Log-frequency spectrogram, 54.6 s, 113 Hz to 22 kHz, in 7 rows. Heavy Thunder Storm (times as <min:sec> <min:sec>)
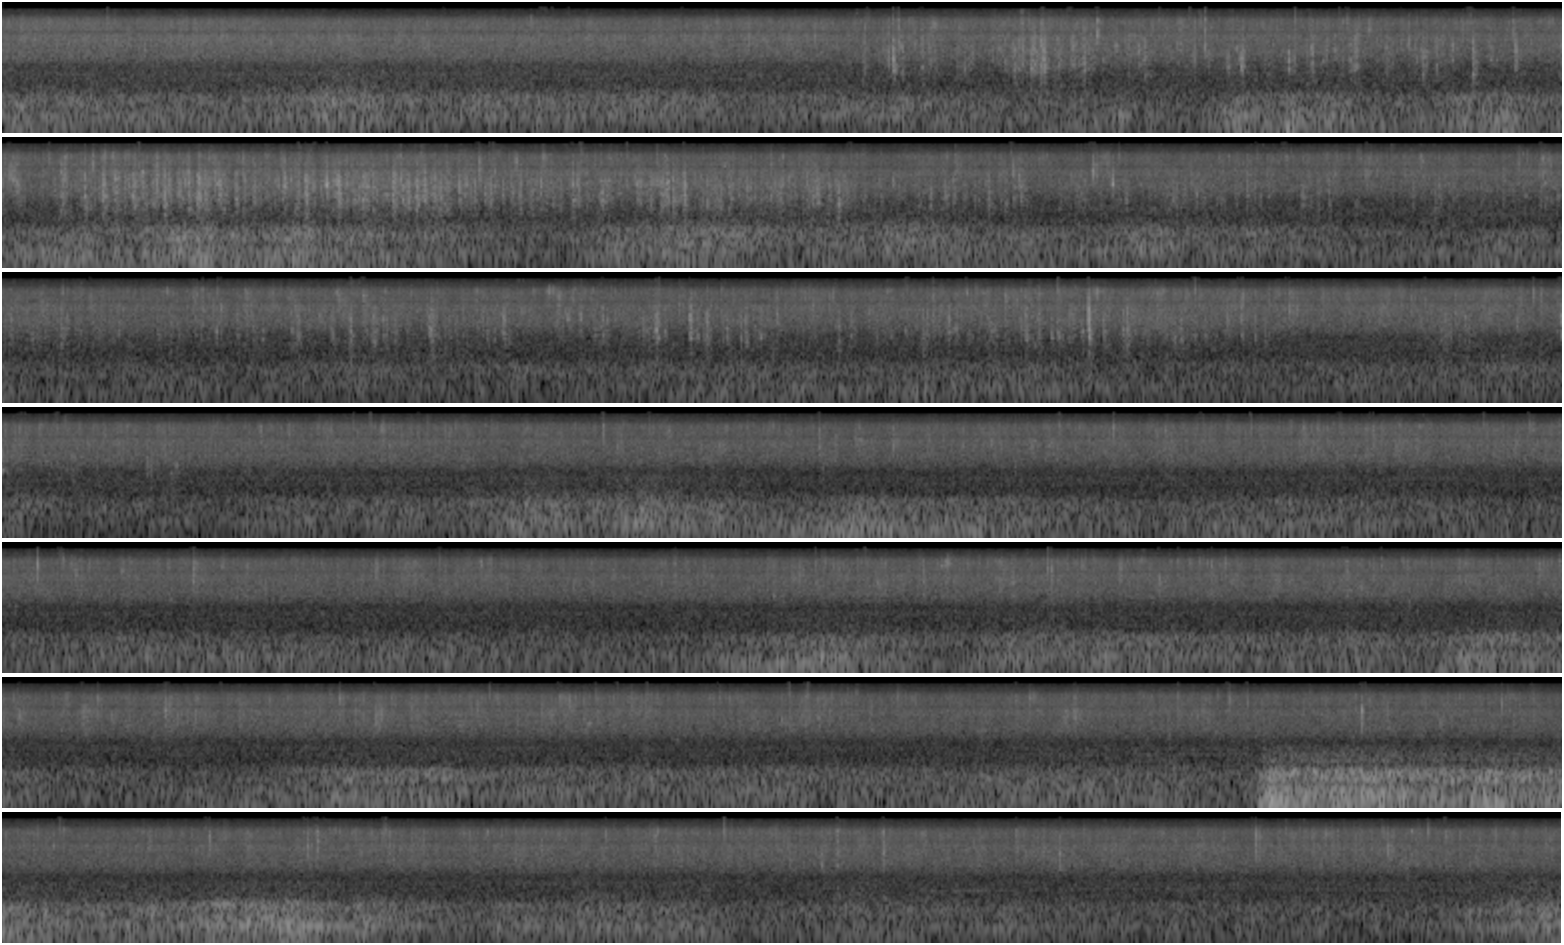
0:04.2 0:23.9, 0:45.2 0:48.9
